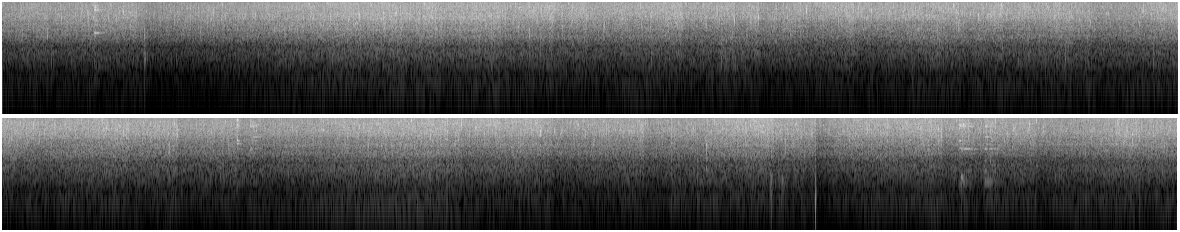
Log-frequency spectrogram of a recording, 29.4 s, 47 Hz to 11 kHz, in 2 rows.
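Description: Prawns deep-frying in hot oil in a pan, making a steady sizzle throughout, with an occasional sharp click, the clearest about 25 seconds in.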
